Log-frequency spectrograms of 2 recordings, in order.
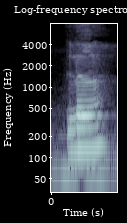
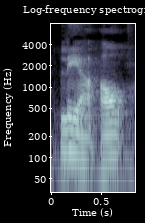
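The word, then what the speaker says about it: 了: a grammatical character, and this is le, okay, le, no tone. However, it does have another pronunciation, and that is liao, okay, liao. Now that is L-I-A-O with a third tone, liao.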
